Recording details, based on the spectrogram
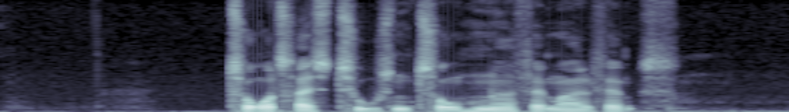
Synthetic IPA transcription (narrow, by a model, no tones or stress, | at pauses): t͡sʰo̝̰ːɒt͡sʰʁast͡sʰṵːsn̩t͡sʰo̝̰ːɦunɐð̞ˠɒ̽femɒ̽hælfem̰s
